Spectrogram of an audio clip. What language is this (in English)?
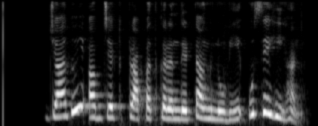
Punjabi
